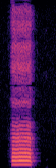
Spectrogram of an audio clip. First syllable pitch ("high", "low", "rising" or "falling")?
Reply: high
